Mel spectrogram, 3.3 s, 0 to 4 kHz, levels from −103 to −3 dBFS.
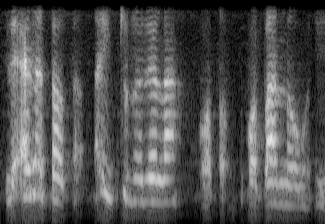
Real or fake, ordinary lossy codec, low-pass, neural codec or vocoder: fake; none; 3.6 kHz; codec, 24 kHz, 0.9 kbps, WavTokenizer, medium speech release version 1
